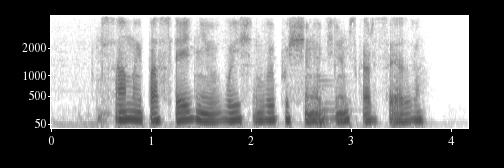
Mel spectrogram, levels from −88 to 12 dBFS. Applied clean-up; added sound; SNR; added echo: neural mask model RNNoise.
